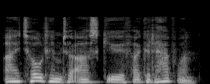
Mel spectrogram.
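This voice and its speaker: A man's voice: mid-range voice, brisk, creaky, breathy edge, no room sound, voice pushed up. A man narrating an audiobook, playing a nervous, timid, fragile fugitive with a hesitant, earnest, questioning manner. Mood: anxious. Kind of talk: audiobook character dialogue.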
